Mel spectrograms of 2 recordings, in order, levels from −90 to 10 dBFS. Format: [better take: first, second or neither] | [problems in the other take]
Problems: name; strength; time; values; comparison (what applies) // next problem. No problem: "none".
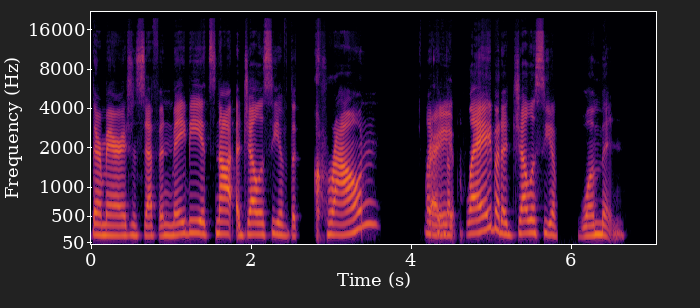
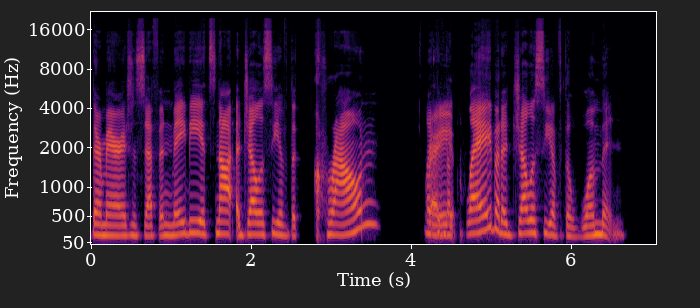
second | audio cutting out; at 6 s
